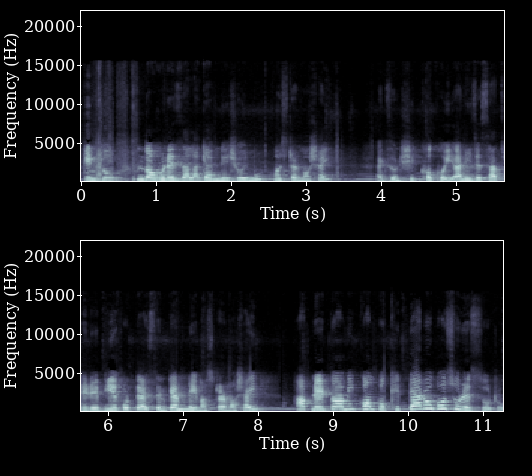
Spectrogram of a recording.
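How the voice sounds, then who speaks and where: A woman's voice: high-pitched, normal speed, lightly acted. A woman playing a young, outspoken village bride with a rural Bangladeshi accent in an audio drama, plaintive and reproachful. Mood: anguished, reproachful. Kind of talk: Bengali audio story acting. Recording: dull lo-fi audio with music.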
